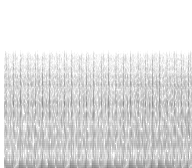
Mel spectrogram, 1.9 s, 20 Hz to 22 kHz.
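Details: 1992 Kawasaki Ninja 250 twin at idle: fast, even knocking about twelve times a second over the idle from worn connecting rod bearings.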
